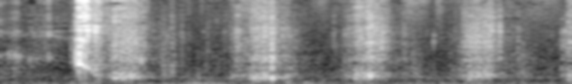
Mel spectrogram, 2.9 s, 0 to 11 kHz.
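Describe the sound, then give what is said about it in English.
A sharp bite into a crisp, spicy 7-layer-dip flavored chip, followed by several rhythmic crunchy chews, each a bright crackling burst at a steady pace, with no talking. “So I'm gonna do a taste test here right on the show.”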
